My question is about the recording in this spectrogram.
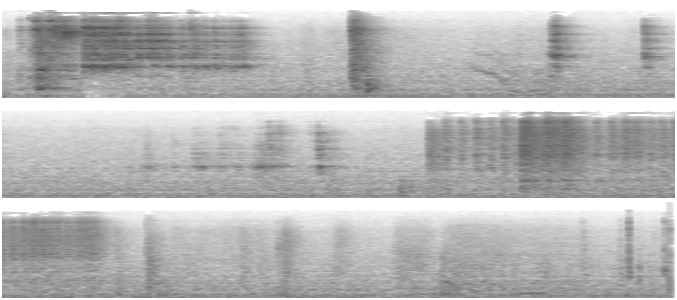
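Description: Coins clattering through an antique Western Electric three-slot payphone into its coin return: a loud rattle of just over a second at the start, a few single clicks, then a second long clatter of coins about halfway through as they are taken from the return cup.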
